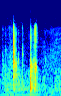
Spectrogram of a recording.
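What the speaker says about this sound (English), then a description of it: "I'm gonna type business coach" A few quick keystrokes on a computer keyboard, two small clusters of soft clicks close by and faint, with no talking.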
